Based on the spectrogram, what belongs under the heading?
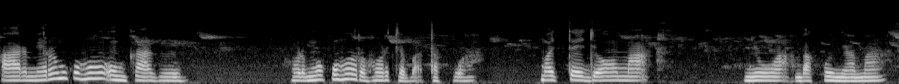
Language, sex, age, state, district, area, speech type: Santali, female, 45-60, West Bengal, Malda, rural, spontaneous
